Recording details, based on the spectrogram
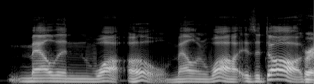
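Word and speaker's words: Malinois: Me says, "Belian Malanino, pronounced Malininoa."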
